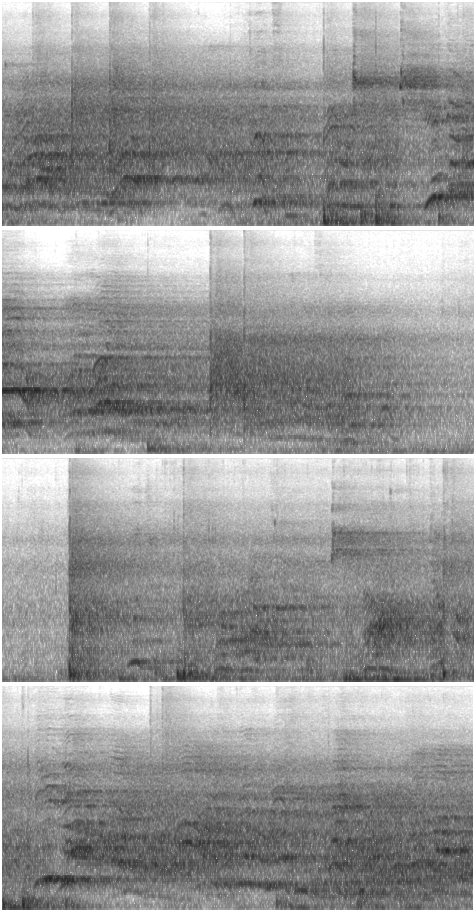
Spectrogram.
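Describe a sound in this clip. Several men talk and call out to each other in a large echoing hall.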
